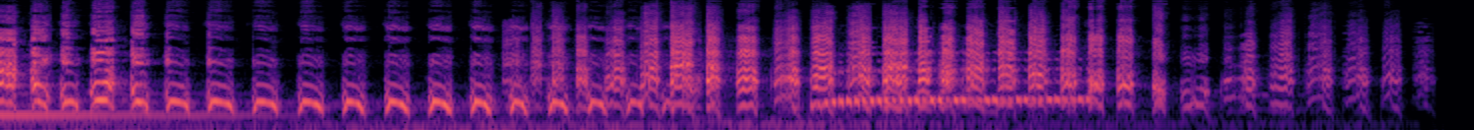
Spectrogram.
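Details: Laughing kookaburra (Dacelo novaeguineae) in Australian forest, raucous chorus: rapid rhythmic hoo-hoo notes building into loud cackling ha-ha-ha bursts, then a few spaced chuckles; a laughing call associated with dawn.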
